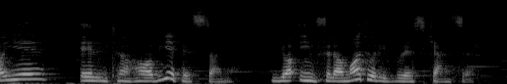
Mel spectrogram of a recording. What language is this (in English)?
Persian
